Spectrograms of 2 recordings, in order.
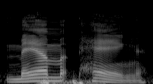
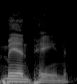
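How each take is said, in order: First: The name ends with the sound 'pang'. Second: The name ends with the sound 'pain'. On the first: The speaker calls it right. "it's Mampang, M A M P A N G" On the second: The speaker calls it wrong. "not man pain"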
